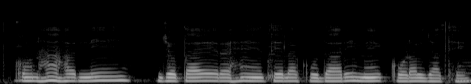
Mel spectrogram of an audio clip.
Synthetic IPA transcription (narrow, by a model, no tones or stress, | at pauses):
koːnɦãɦəɾni | d͡ʒoːt̪aːeɾəɦẽt̪eːlakuːd̪aːɾimẽkoːɽəld͡ʒaːt̪ɦeː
